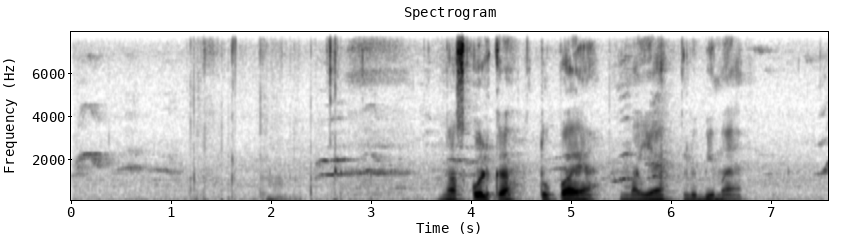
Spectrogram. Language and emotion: Russian, neutral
